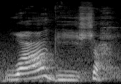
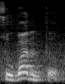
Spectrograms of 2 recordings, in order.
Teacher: पा को हमने बा में बदल दिया, का को गा में बदल दिया। तीसरे वर्ण में पहला वर्ण तीसरे वर्ण में परिवर्तित हो जाएगा।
